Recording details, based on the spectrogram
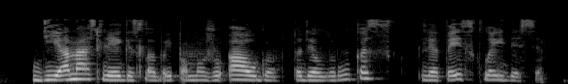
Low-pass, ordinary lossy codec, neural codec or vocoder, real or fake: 10.8 kHz; MP3, 32 kbps; vocoder, 44.1 kHz, 128 mel bands, Pupu-Vocoder; fake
